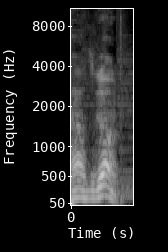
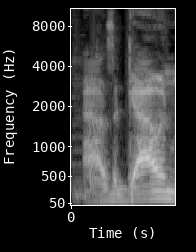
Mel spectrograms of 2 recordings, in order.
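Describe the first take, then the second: First: It has a mild Australian accent. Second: It has a strong, broad Australian accent. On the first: "Instead of someone going" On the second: "Someone goes, ... Kind of like that"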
